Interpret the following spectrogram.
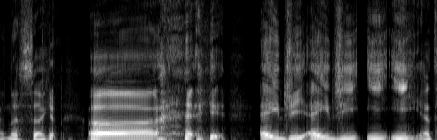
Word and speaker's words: AG: AGEE.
